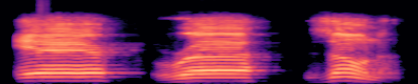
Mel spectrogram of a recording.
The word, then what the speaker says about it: Arizona: Buddhist statue is in Arizona properly pronounced Ari Zona now when you go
